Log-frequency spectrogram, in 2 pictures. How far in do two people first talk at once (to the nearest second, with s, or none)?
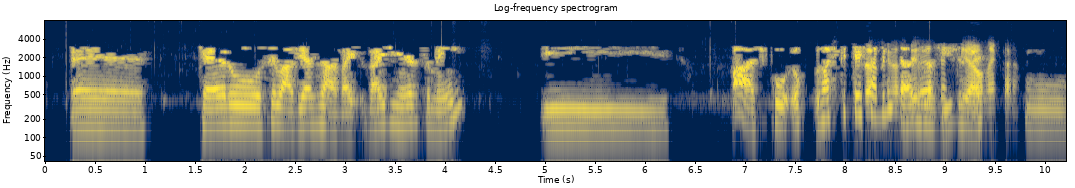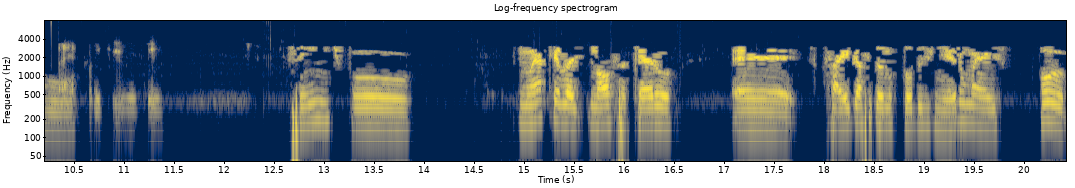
8 s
